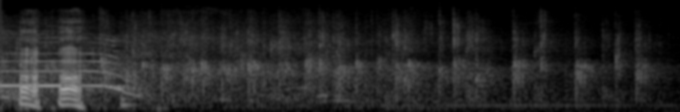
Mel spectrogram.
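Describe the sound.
A crowd applauds in a steady, dense patter of many hands, opening with a brief voice or cheer, then gradually thinning and softening over a few seconds.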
